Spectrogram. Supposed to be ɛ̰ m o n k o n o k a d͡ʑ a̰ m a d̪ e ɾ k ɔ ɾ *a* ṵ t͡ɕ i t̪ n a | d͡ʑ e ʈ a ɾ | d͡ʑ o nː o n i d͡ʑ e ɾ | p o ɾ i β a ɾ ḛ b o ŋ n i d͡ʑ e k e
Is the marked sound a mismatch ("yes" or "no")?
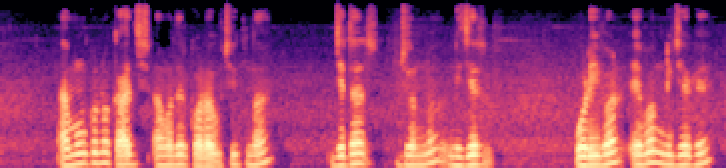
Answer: no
